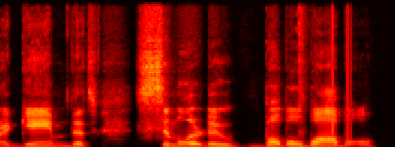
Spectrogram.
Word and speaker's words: Bubble Bobble: game that's similar to Bubble Bobble. See, I said it right this time, not Puzzle Bobble.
